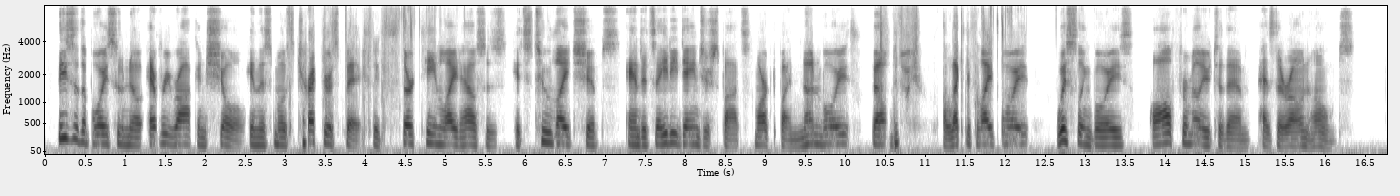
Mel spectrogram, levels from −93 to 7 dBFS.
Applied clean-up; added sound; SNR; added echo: neural diffusion model UNIVERSE++.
